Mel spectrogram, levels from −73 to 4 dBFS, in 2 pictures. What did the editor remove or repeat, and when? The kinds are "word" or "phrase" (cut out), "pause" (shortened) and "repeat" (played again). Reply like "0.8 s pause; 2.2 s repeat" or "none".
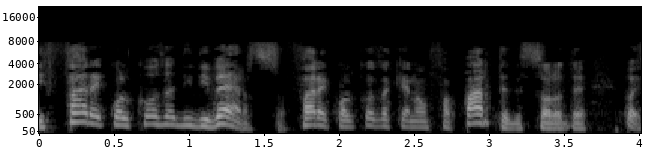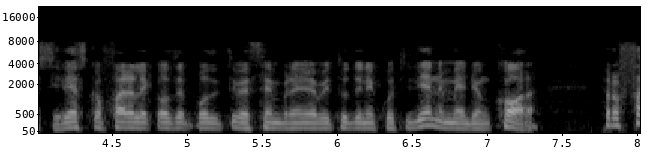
none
